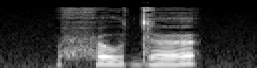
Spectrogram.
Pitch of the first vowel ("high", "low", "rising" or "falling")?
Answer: low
